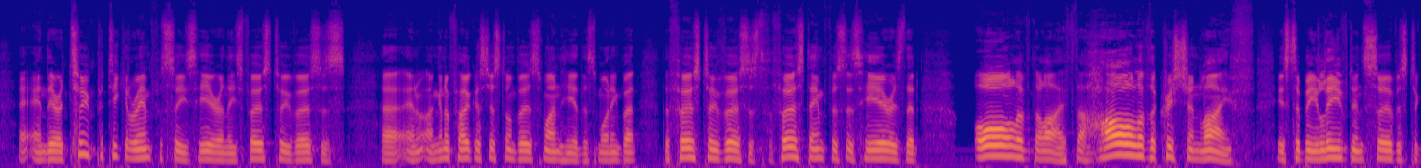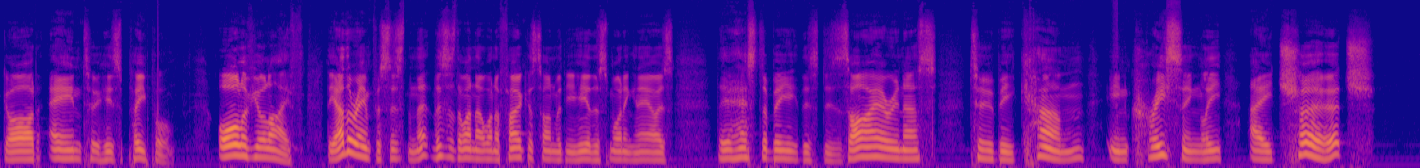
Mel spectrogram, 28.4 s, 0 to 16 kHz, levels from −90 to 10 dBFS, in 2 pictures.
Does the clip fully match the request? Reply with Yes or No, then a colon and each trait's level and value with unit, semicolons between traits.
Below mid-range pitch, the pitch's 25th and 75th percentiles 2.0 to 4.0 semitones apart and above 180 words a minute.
No: medium, 145 Hz; average, 3.2 semitones; average, 200 wpm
